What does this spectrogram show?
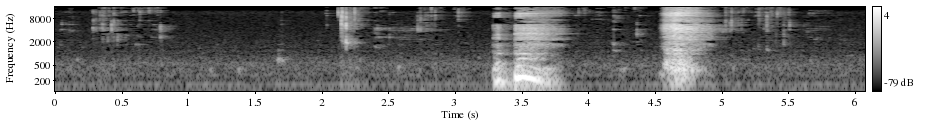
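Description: Close-up chewing of a crisp baked chicken-and-cheese taco cup: small crackles and a sharp crunch, then two louder breathy mouth noises a little past halfway.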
